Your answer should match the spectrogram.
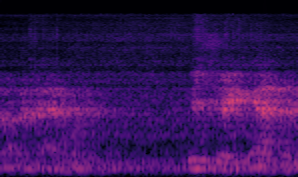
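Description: A man speaking in Hindi, giving a religious discourse.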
